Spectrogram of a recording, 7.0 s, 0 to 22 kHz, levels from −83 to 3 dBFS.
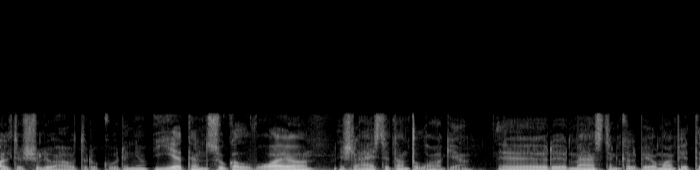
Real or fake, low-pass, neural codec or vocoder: real; 7.2 kHz; none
